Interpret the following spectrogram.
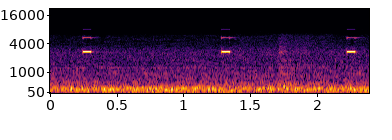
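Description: Two short, high electronic key beeps from a Nikon total station, about a second apart, as its buttons are pressed to page through stored survey records.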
